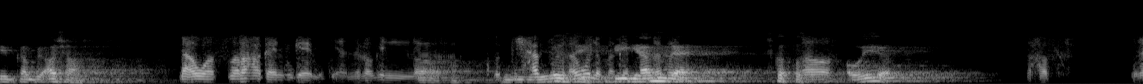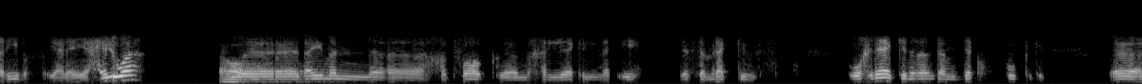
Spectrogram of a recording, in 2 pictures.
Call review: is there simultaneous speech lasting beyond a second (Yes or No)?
Yes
